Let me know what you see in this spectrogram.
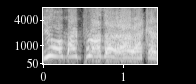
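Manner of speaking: very high-pitched, loud, frantic scream. Retelling a frantic fight scene line: imitating someone screaming. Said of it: "Like I'm saying, screaming".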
